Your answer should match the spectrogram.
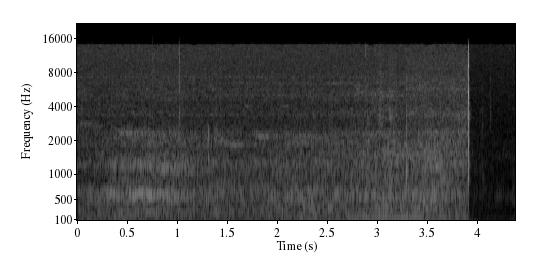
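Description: A steady low motor hum over background noise, ending in a sharp click and a sudden drop near the end.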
